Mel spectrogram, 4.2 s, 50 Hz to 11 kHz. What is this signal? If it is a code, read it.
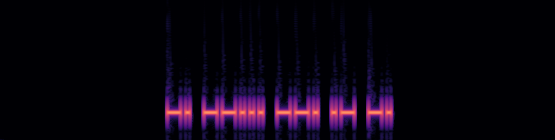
Morse code, heard as a keyed tone, about 36 wpm, 700 Hz. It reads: N7GAN
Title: USA Call Signs - 4x Character Spacing - 35wpm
